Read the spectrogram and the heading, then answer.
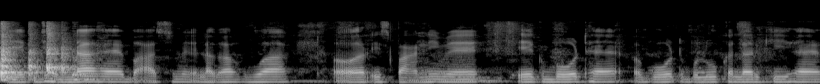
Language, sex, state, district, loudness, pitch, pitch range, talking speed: Hindi, male, Bihar, West Champaran, -25 LUFS, 120 Hz, 115-120 Hz, 145 wpm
